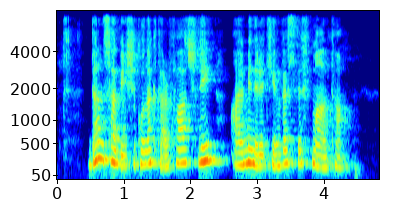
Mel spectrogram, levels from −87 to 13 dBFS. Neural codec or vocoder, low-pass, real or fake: vocoder, 22.05 kHz, 80 mel bands, WaveNeXt; 7.2 kHz; fake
